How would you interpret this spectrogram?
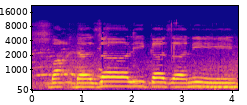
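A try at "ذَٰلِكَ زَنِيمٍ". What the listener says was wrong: alhamdulillah zanim za tu tak panjang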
